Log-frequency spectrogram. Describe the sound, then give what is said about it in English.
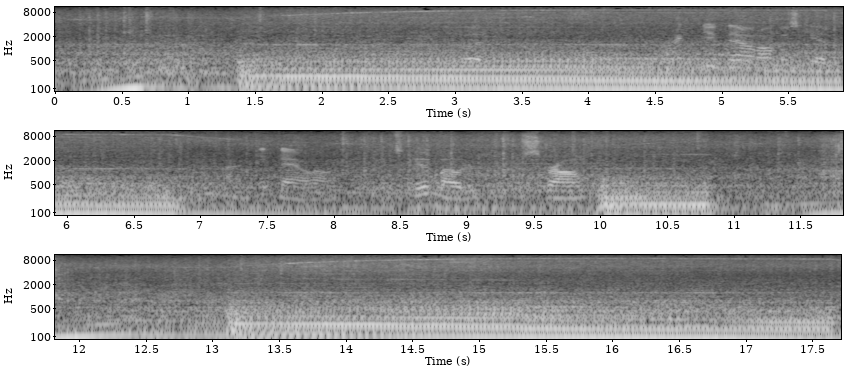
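A semi truck's engine brake blats loudly in two long, droning bursts, each ramping up then holding steady, with a shorter rumbling stretch in between. “I love the sounds of the jigs on this.”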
